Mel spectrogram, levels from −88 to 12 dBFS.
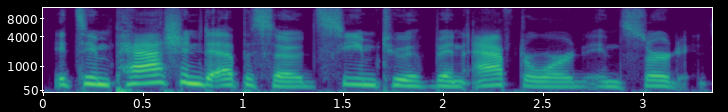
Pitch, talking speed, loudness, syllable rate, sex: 190 Hz, 160 wpm, -20 LUFS, 6.0 syllables/s, female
